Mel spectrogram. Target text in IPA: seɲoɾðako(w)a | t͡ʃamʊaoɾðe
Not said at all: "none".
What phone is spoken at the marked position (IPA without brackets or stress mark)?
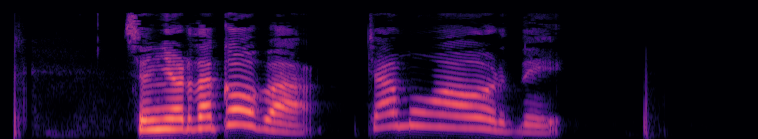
β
